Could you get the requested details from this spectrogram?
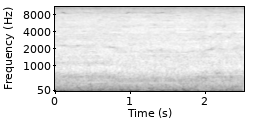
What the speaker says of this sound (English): what I'm gonna do now is get my dryer and we're gonna dry this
